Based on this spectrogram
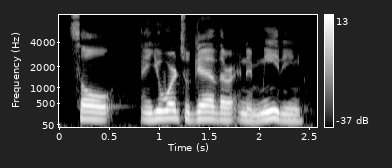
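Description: At a fairly slow pace, a man talks with fairly even intonation on a very clean recording with a silent background. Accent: Spanish. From Dominican Republic. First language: Spanish. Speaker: church prayer ministry leader. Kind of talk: interview testimony. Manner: halting, many fillers.

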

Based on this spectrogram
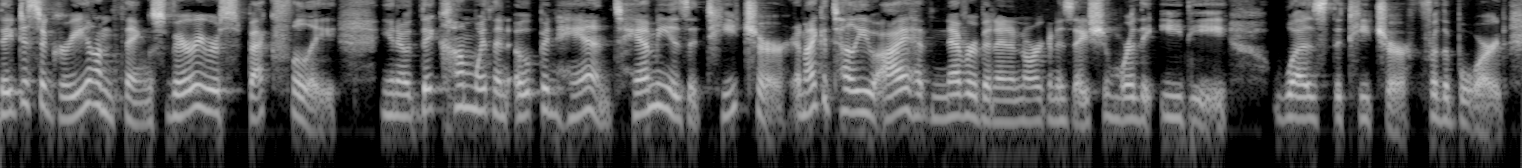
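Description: Speaking at a fairly quick pace in an unremarkable speaking voice, a woman with a medium pitch and ordinary pitch variation is captured in a very clean recording with a silent background and a dry, close sound with no echo. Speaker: podcast host. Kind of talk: interview, upbeat chat.

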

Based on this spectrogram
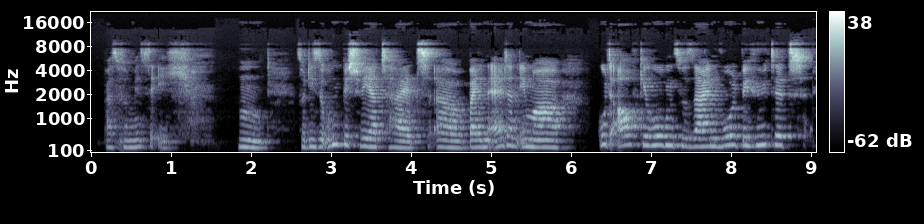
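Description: Very slow speech from a woman, the room's echo clearly audible. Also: fairly high pitch for a woman, ordinary pitch variation. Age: 40s. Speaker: IT manager. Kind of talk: interview.

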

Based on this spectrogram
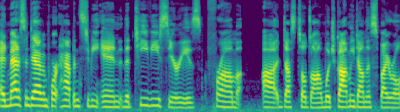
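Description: Bright and sharp in tone, a woman speaks with a Midwestern US accent and fairly even intonation. The recording is very clean, with a silent background. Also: fairly low pitch for a woman, moderate pace. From Michigan, US Midwest. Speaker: podcast host. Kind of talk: casual chat about books. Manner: chatty, casual, fillers.

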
